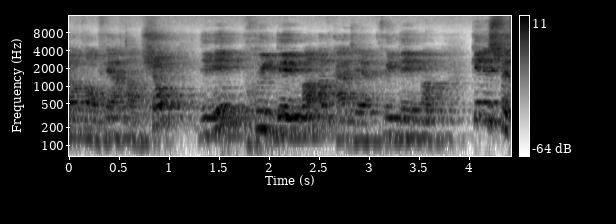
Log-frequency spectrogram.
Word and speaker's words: prudemment: Mais est-ce qu'il nous dit prudemment ou ça prudemment? Il nous dit prudemment. Vous trouvez, dans E, mais c'est moi qui prononce A.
